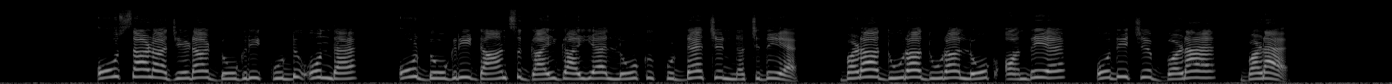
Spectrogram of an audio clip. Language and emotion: Dogri, neutral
